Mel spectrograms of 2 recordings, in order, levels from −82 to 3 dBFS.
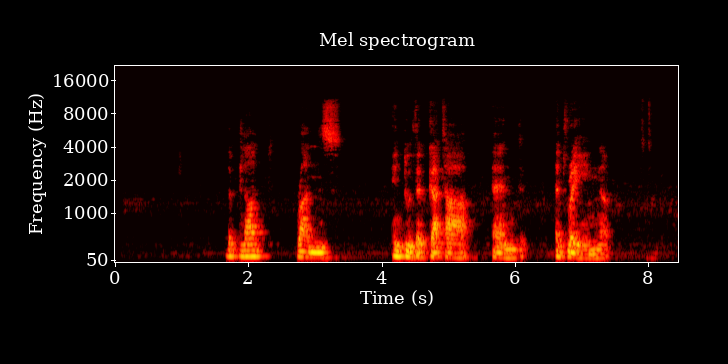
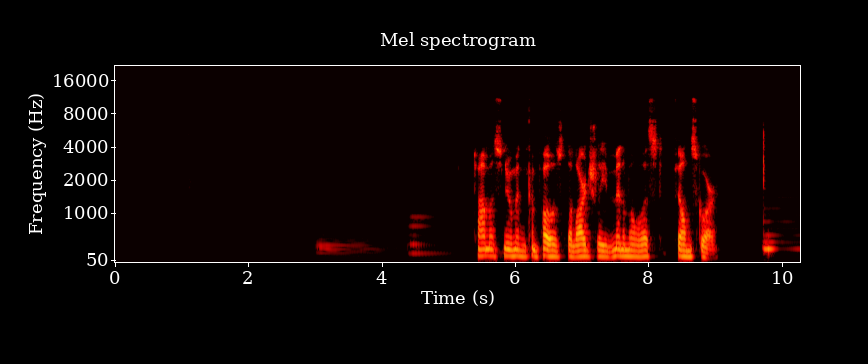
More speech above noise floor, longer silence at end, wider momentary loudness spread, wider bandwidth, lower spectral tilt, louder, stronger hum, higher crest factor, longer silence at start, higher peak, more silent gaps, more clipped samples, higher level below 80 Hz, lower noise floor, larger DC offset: second, 44 dB vs 49 dB; first, 1.05 s vs 0.4 s; first, 15 LU vs 12 LU; about the same, 11 kHz vs 11.5 kHz; about the same, -7 dB/octave vs -6 dB/octave; first, -30 LUFS vs -33 LUFS; neither; about the same, 20 dB vs 22 dB; second, 1.65 s vs 5.4 s; first, -10 dBFS vs -16 dBFS; second, none vs 9.16-9.69 s; neither; first, -54 dBFS vs -78 dBFS; second, -72 dBFS vs -81 dBFS; neither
